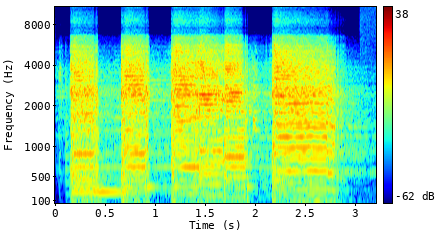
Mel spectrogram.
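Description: Distorted electric guitar rhythm tone through a Sonicake Matribox II Pro strums chords in a choppy rhythm, loud and close, with short gaps between bursts and no voices.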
